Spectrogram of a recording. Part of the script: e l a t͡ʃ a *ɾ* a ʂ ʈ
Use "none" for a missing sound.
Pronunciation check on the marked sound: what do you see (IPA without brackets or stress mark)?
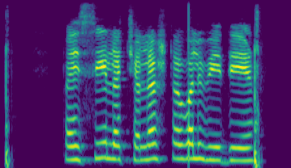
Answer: l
